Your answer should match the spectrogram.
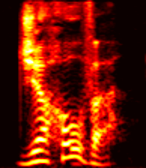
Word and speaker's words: Jehovah: So you get, you guessed it, Y-E-H-O-W-A-H, which is pronounced Jehovah.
